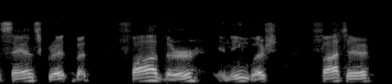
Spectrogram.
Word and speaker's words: Vater: Pater, Peter in Greek, Latin, and Sanskrit, but father in English, Vater in German, the V being pronounced like an F.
